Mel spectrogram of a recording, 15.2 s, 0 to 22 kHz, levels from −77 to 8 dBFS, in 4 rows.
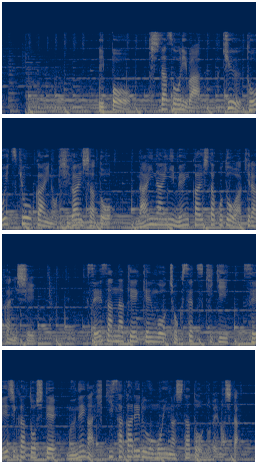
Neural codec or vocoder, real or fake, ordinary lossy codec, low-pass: none; real; none; 7.2 kHz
